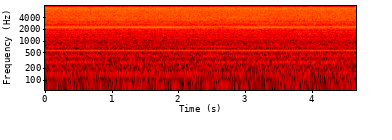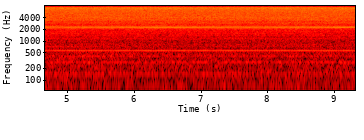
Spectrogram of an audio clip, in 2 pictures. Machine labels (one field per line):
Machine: pump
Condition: normal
